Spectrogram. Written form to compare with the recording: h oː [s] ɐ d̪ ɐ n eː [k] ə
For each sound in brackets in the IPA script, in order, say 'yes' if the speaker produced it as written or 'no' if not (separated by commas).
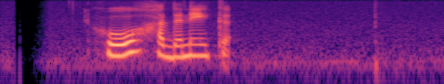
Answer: no, yes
